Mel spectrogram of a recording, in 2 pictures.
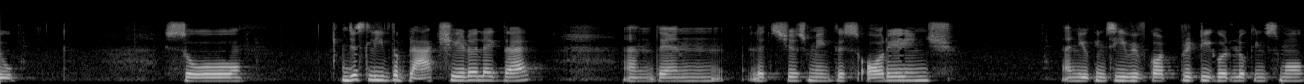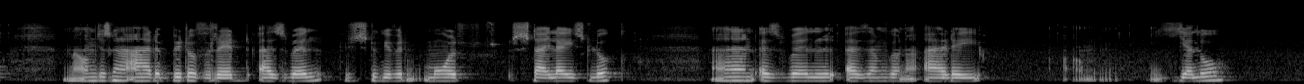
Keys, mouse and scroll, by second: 1.7-2.1 scroll down 4, 2.1-5.3 shift+middle drag, 5.3-6.9 drag, 13.3-14.7 drag, 21.6-25.4 drag.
